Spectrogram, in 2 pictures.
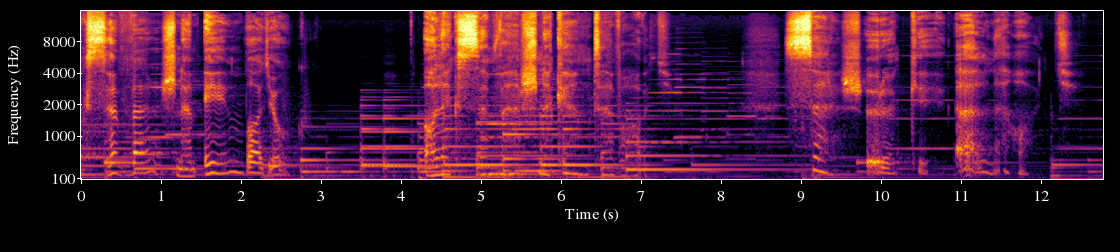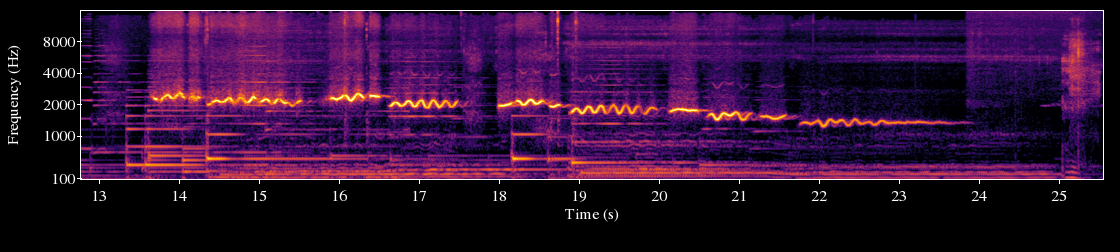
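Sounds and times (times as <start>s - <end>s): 
instrumental backing music: 0.0s - 25.5s
speech: 0.1s - 2.8s, 4.3s - 7.4s, 9.1s - 12.4s
person whistling a wavering melody with vibrato: 13.6s - 23.8s.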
